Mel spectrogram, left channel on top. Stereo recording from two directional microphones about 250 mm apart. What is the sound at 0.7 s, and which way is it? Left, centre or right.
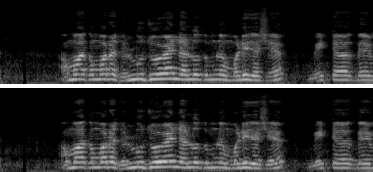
A man's voice, centre.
